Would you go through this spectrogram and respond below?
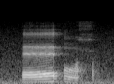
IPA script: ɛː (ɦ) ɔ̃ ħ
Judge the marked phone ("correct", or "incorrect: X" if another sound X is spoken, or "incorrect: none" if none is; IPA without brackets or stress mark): incorrect: ʔ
